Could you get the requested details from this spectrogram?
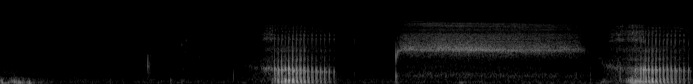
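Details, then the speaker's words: Snoring, presented in the context of obstructive sleep apnea, in which loud snoring, shallow breathing during sleep and breathing pauses over 10 seconds occur. "menschen die an einer obstruktiven schlafapnoe leiden meist sehr laut haben während des schlafens eine flache atmung und sind am nächsten morgen unausgeschlafen"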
